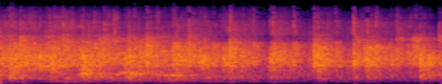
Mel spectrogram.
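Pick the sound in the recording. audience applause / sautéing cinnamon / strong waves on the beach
audience applause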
